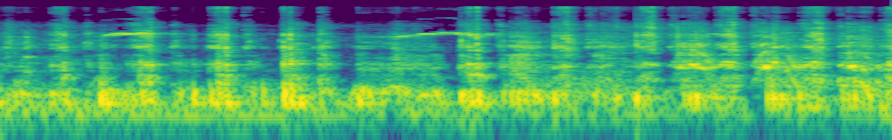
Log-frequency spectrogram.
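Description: Large tailor's shears cutting through cloth on a table: a quick, steady run of snips and rasping blade strokes, with two brief high squeaks.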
